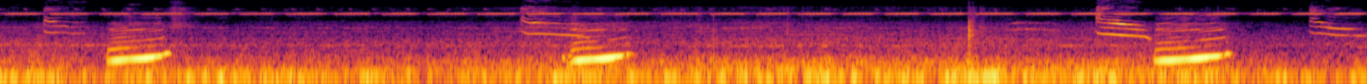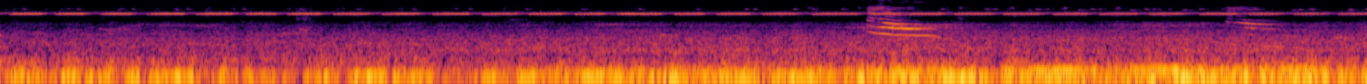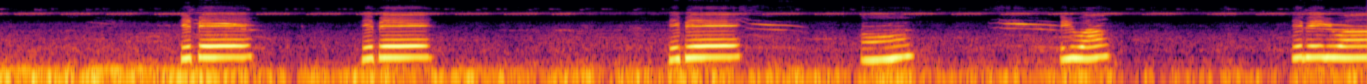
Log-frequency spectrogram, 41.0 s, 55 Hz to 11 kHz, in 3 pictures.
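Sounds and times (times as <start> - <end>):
crickets chirping: 0.0 - 41.0
kitten meowing: 0.4 - 1.0, 5.2 - 5.8, 11.0 - 11.5, 13.1 - 13.7, 22.3 - 23.2, 25.9 - 26.5, 34.8 - 35.4, 37.2 - 38.0.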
